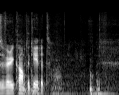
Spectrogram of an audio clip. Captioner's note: speaking French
